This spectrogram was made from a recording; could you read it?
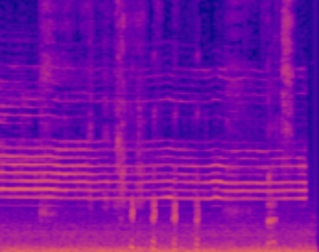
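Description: Steady low road rumble fills the inside of a moving car loaded with passengers and Freya, a six-year-old golden doodle, with a thin, constant high-pitched whine above it and a few brief, faint murmurs and clicks.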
